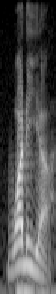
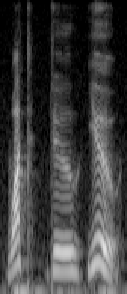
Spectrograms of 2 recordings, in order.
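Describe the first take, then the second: First: The words are run together with a reduced 'you'. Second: The words are said separately with small gaps. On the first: The speaker calls it right. "you instead you would say" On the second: The speaker calls it wrong. "It's hard to say that without actually putting gaps between the words"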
